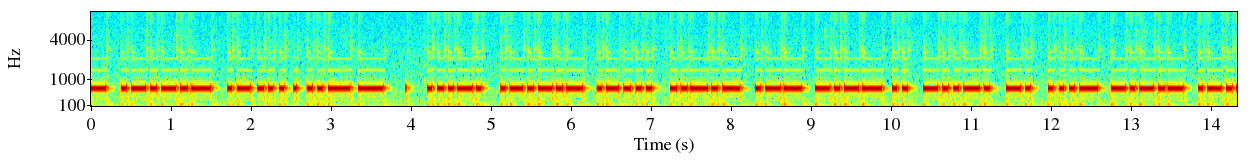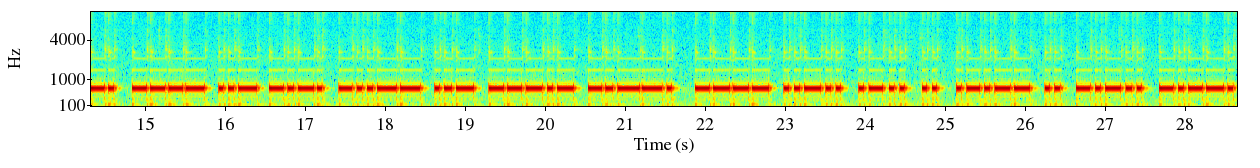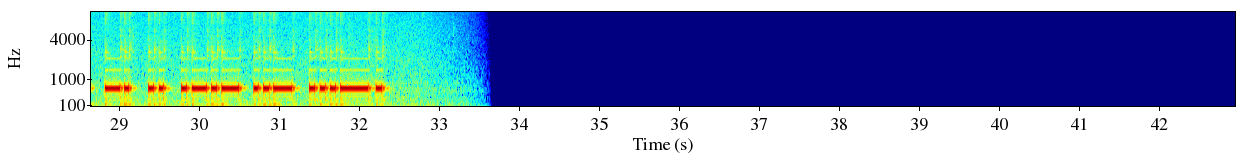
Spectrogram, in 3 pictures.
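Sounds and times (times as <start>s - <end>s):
morse code tone: 0.0s - 32.4s.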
